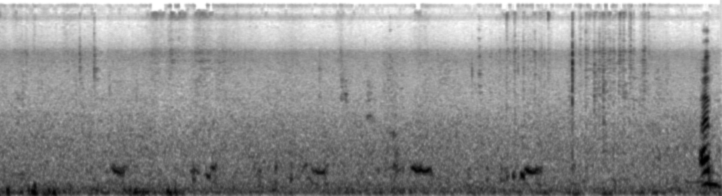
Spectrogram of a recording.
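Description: Birds at a dry watering spot try to bathe, with soft pigeon-like cooing and scattered chirps over rustling, mostly faint. A sharper call comes close at the very end.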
